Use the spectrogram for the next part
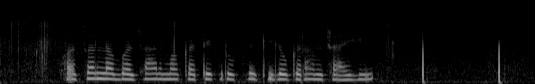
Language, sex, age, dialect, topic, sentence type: Chhattisgarhi, female, 18-24, Northern/Bhandar, agriculture, question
